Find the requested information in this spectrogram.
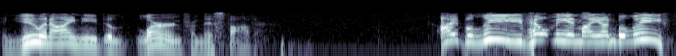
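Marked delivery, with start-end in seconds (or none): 4.4-6.7 much higher, louder anguished plea; pleading cry. Acted. Preacher voicing the father begging Jesus, pleading.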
